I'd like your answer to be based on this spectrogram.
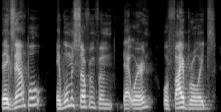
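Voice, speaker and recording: A man co-hosting a Bible study talk, explaining in a casual, animated way and stumbling over words at times. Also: on the high side, unhurried. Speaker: co-host teaching scripture.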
